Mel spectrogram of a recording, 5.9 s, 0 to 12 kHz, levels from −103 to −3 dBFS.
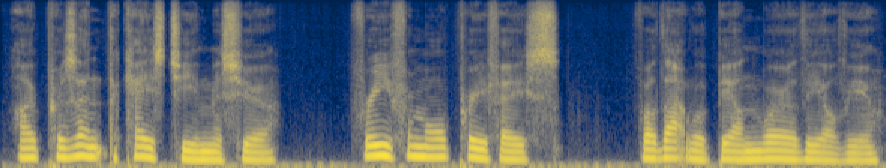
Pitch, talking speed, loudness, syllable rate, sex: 130 Hz, 185 wpm, -15 LUFS, 5.0 syllables/s, male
